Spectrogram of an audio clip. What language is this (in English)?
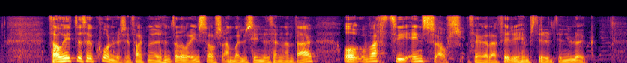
Icelandic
